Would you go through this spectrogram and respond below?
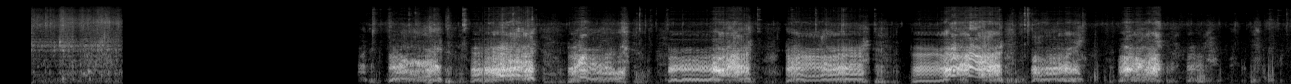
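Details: A Korean Jindo in a rural Korean village, playing with its mate and daughter in a snowy backyard, gives rough, throaty growls mixed with short yips in quick bursts.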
